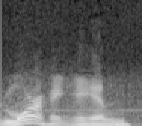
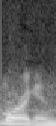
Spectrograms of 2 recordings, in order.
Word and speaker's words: Morhagen: about Superior Court Judge Howard Morhagen. Not Morgan. You'd think that would be the easy way to pronounce it. It's not.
